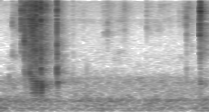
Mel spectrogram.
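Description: A kitten biting and chewing at a charger cable: one short crunch a few tenths of a second in, then a couple of faint clicks.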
